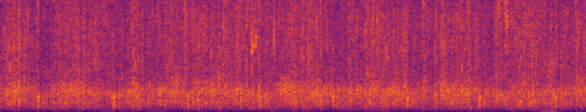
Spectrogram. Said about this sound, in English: We'll just applaud the glory and grace of God that we saw in Peter.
